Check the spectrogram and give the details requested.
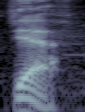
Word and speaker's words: Geoff: his actual his name you do pronounce it Jeff yeah it is Jeff Jeff singer yeah it's just he dispels the g-e-o yeah it sounds like it looks like V off but it is actually Jeff yeah I actually met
